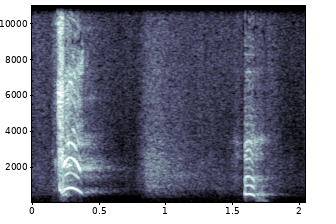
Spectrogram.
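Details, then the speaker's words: A child with Tourette syndrome makes a complex tic: grimacing, breathing in and making a vocal noise. The child reports feeling anxious and says the tics have worsened. "The tics I have is a complex tic here, where I grimace and breathe in and make this noise."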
